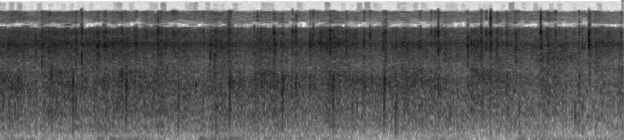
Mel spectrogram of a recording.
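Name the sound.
audience applause after dance performance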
